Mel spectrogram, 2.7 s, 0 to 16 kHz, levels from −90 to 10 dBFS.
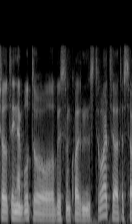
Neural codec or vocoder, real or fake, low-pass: codec, 16 kHz, 2 kbps, X-Codec, HuBERT features, trained on general audio; fake; 7.2 kHz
